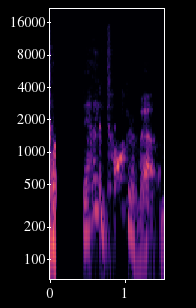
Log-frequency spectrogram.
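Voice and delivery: high, fast, baffled outburst; retold disbelief. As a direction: fire it off in disbelief. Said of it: "I'm like".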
